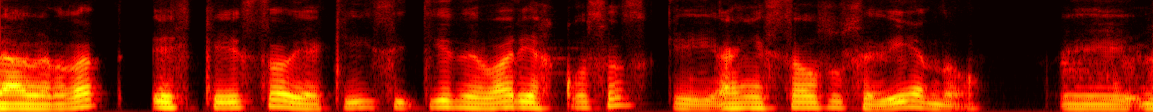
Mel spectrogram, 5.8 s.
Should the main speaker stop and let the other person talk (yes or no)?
no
